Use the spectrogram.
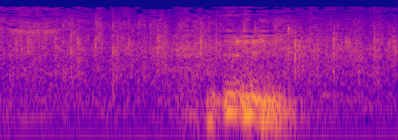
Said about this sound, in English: So you can applaud that if you want, I guess.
